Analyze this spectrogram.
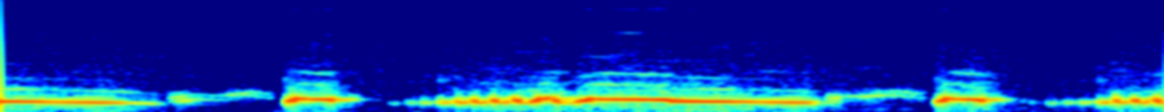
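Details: Local puter dove calling steadily: a coo ending, then a sharp short note, a rolled trill building into a long smooth coo that eases downward, and the next phrase already starting.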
